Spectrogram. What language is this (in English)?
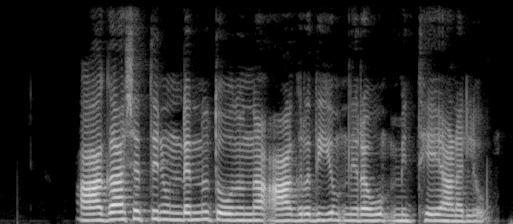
Malayalam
